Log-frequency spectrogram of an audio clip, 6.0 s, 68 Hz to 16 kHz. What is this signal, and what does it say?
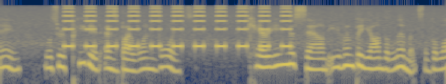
Beep code, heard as beeps from a small speaker, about 800 Hz, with speech in English. 11 short. In AMI BIOS tables: cache memory error.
